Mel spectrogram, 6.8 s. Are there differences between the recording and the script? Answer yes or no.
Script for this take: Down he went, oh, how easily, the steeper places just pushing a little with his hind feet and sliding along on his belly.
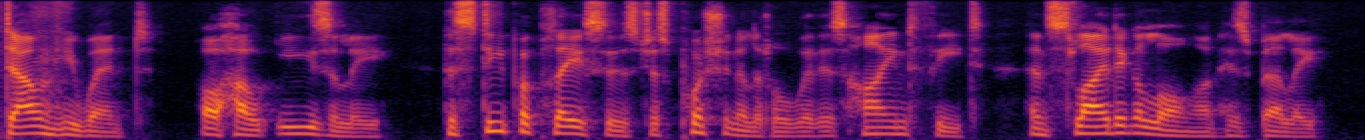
no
